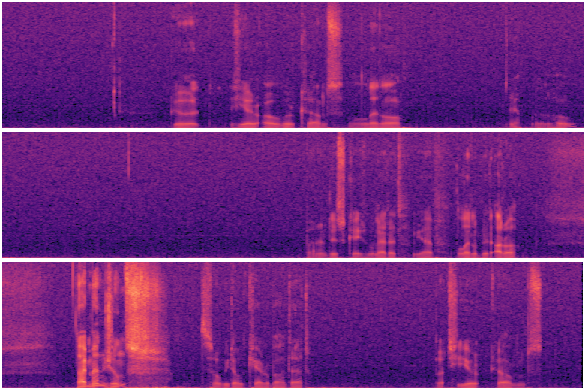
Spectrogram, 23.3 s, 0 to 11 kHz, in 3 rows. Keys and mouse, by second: 16.8 shift+d, 20.1-21.6 drag.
